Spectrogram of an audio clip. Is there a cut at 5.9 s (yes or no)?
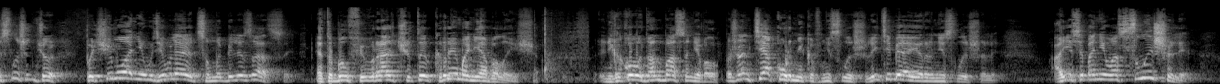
yes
